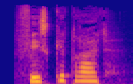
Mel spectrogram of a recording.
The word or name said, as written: fiskedræt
